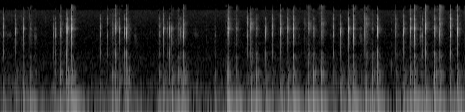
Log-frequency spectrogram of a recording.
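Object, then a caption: Wooden bristle-brush handle. Long painted nails tap along the solid wooden handle of a bristle brush. The result is quick bursts of short, dry, bright clicks with brief pauses between runs, each tap dying away almost instantly, with a faint low hum underneath.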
